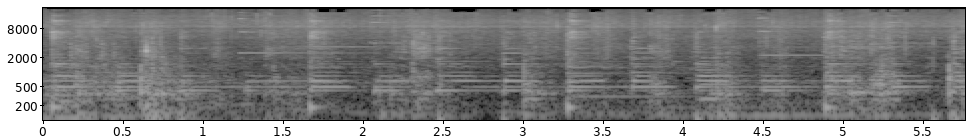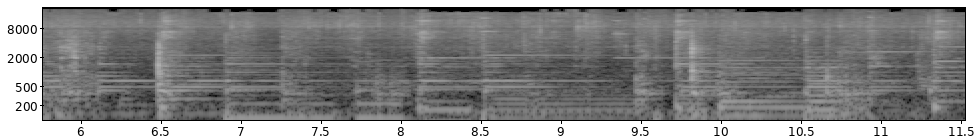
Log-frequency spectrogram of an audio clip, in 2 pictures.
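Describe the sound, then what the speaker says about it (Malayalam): A spice and masala mixture for Kerala-style sardine curry sautés in a pan, with a constant busy sizzle, scraping stirs and clinks of a utensil, plus a low rumbling hum throughout. "ഇതിൻ്റെ പച്ചമണം മാറാൻ വേണ്ടിയിട്ട് 2-3 മിനിറ്റ് ഒന്ന് വഴറ്റി കൊടുക്കാം"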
